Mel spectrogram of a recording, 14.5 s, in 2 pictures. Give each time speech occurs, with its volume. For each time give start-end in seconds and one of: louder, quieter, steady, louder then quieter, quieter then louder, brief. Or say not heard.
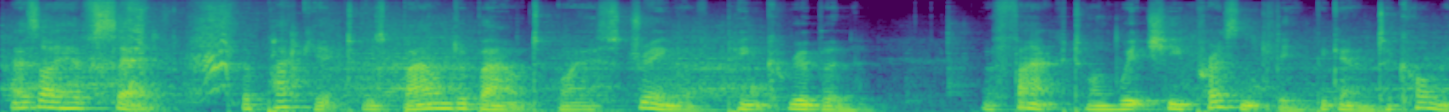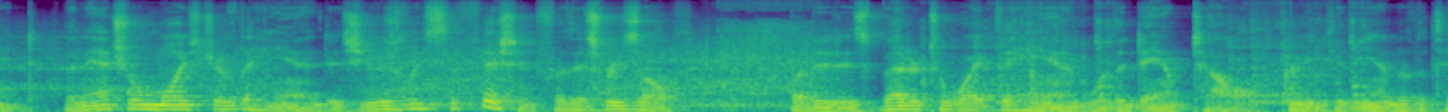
0.0-14.4 steady.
